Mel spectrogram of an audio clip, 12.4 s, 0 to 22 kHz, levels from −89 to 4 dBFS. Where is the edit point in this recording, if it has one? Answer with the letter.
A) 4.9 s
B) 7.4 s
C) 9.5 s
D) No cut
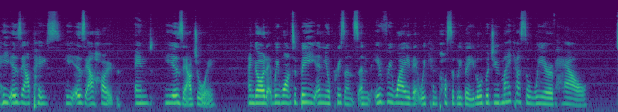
D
